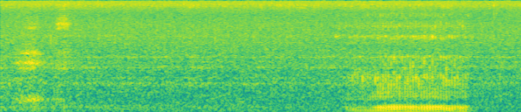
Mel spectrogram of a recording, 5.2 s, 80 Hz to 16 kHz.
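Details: Marleigh snoring, recorded 10.27.16: quiet room, then one harsh, rumbling breath noise lasting about a second; snoring.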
